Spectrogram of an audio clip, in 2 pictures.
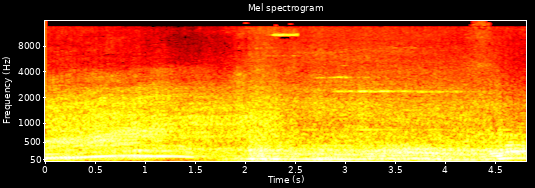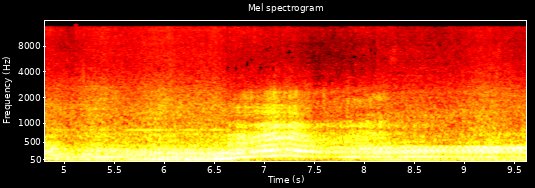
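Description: Maserati engines revving on a city street: one rev rises and falls in the first second and a half, short blips come around four and a half seconds, and a sharper rev rises and falls around seven seconds. Between the revs the engines run steadily.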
